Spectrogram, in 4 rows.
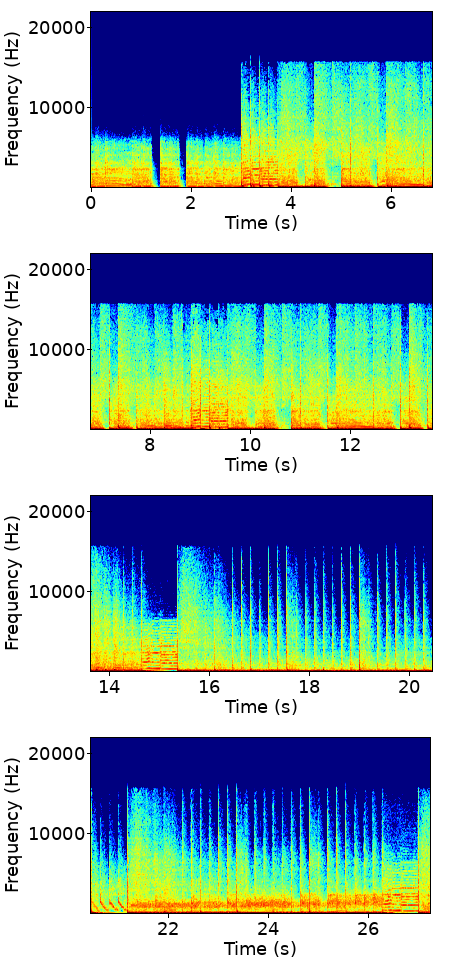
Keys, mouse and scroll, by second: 0.1 scroll down 3, 0.4 scroll up 1, 1.1 s, 4.9 s, 10.0 middle click, 11.0 `, 11.8 s, 13.1-14.7 middle drag, 14.8 s, 20.0 r, 21.8 g, 24.9 scroll up 4, 25.1 shift+middle click, 25.5 scroll up 1, 25.7-26.2 shift+middle drag, 26.2 g.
